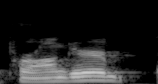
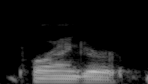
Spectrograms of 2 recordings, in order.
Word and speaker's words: Pranger: It's, you know, my family actually pronounces it Pranger, which is more of a German pronunciation, but whatever's easiest for the audience or really anyone I'm dealing with. So most people, you know, use the Americanized version, which is Pranger, which is okay with me.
